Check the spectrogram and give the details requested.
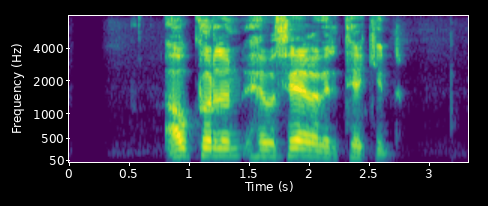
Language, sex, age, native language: Icelandic, male, 60-69, Icelandic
